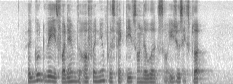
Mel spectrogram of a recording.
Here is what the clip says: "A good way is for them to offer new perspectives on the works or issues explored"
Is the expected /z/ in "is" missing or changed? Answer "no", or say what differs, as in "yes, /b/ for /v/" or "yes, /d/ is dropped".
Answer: yes, /s/ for /z/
